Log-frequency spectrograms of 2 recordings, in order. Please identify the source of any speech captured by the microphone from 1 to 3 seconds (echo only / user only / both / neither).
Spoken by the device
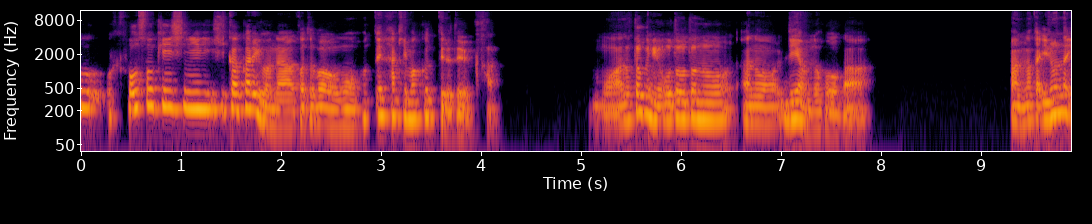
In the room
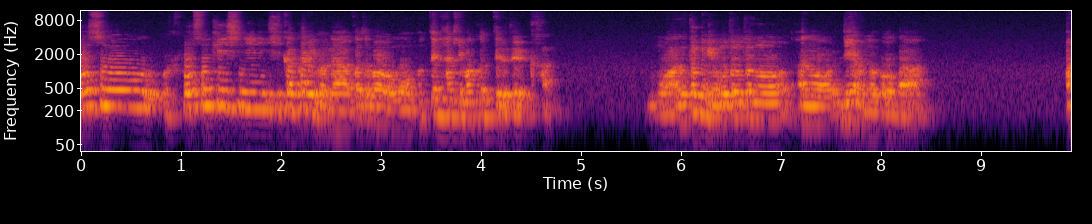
echo only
